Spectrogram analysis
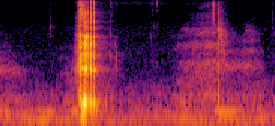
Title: Sorry I have the hiccups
